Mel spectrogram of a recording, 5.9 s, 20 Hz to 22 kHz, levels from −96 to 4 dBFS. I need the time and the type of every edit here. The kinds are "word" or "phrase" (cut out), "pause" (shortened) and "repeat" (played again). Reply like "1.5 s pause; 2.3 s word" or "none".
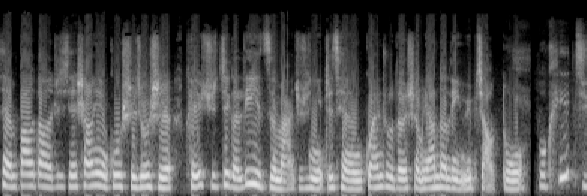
1.8 s pause

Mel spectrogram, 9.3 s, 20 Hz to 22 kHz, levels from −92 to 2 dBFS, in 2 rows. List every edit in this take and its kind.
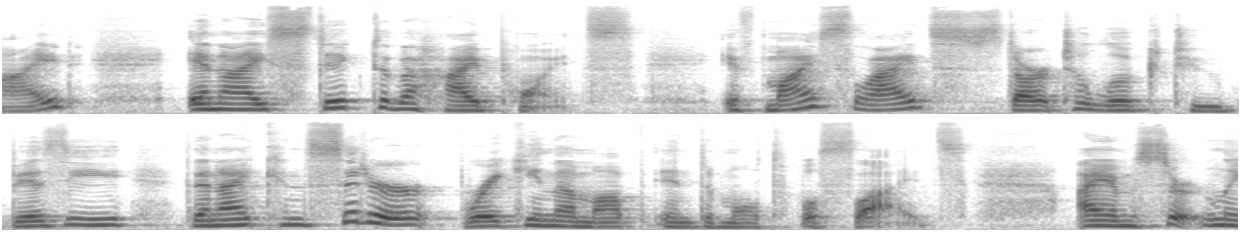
none

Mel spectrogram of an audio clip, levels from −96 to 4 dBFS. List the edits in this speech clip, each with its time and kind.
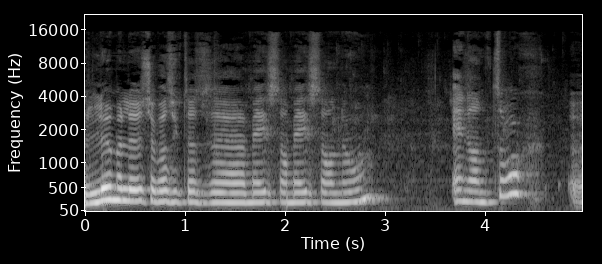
2.0 s repeat

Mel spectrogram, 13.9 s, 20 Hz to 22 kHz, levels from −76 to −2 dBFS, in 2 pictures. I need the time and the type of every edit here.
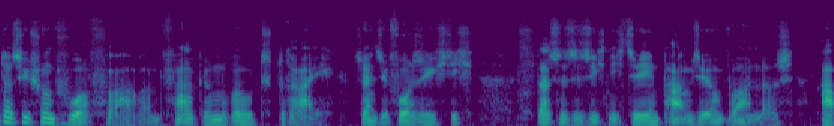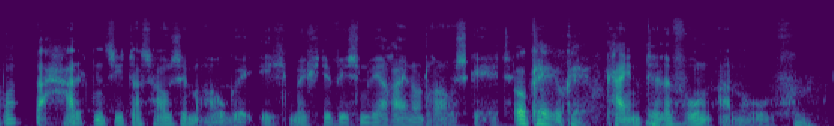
none

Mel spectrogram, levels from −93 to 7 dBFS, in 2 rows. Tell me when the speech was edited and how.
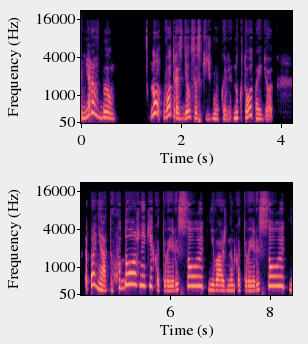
1.3 s word; 3.4 s word; 4.8 s word; 7.3 s repeat

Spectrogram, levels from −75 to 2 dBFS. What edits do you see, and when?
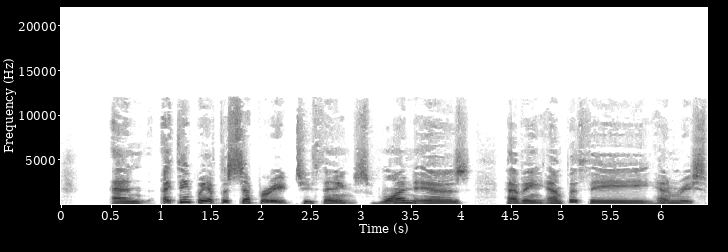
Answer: none

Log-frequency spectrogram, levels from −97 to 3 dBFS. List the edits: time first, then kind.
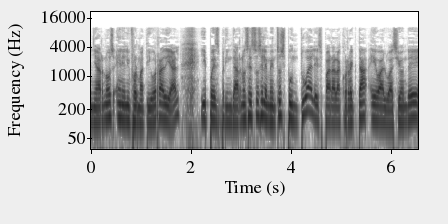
none

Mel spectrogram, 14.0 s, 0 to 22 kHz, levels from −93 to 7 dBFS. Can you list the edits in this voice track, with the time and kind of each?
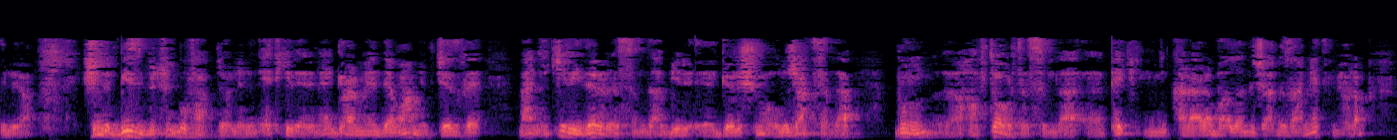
none

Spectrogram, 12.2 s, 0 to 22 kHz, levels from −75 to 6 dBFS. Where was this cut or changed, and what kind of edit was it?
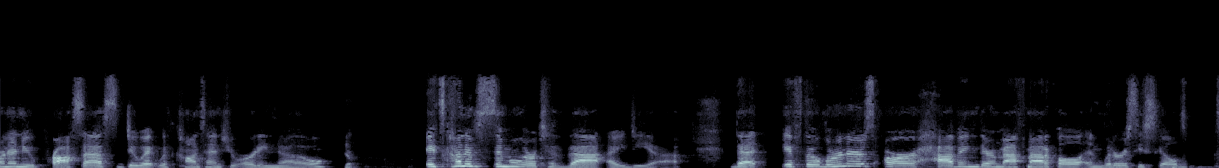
none

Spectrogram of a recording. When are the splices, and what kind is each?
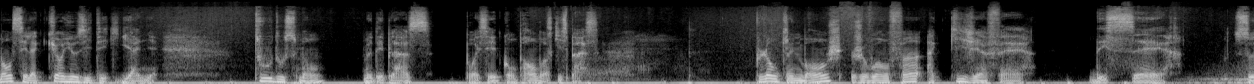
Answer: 3.6 s word; 5.5 s word; 7.9 s word

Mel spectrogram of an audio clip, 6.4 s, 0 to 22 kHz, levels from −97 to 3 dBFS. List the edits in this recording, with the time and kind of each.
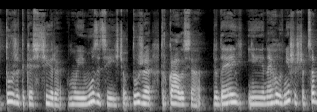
2.6 s word; 3.2 s pause

